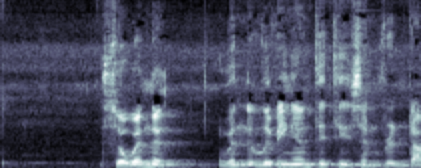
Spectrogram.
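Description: An elderly man speaks close by.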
